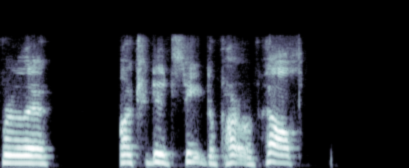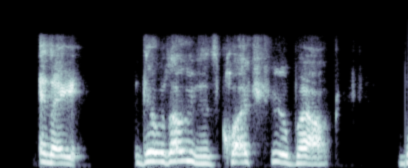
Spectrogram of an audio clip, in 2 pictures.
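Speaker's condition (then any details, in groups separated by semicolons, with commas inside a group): Cerebral palsy; hamstring releases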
